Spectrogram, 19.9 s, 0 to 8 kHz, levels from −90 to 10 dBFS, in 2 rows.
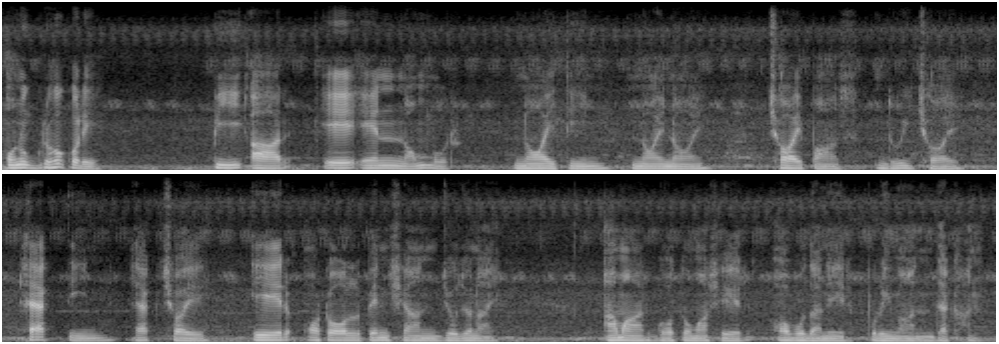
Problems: constant background noise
